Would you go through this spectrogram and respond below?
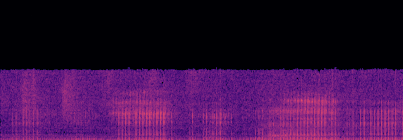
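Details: Close purring from a domestic cat, a rhythmic rumble swelling and fading with each breath in and out, in short cycles about every half second to second, with some light scratching.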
